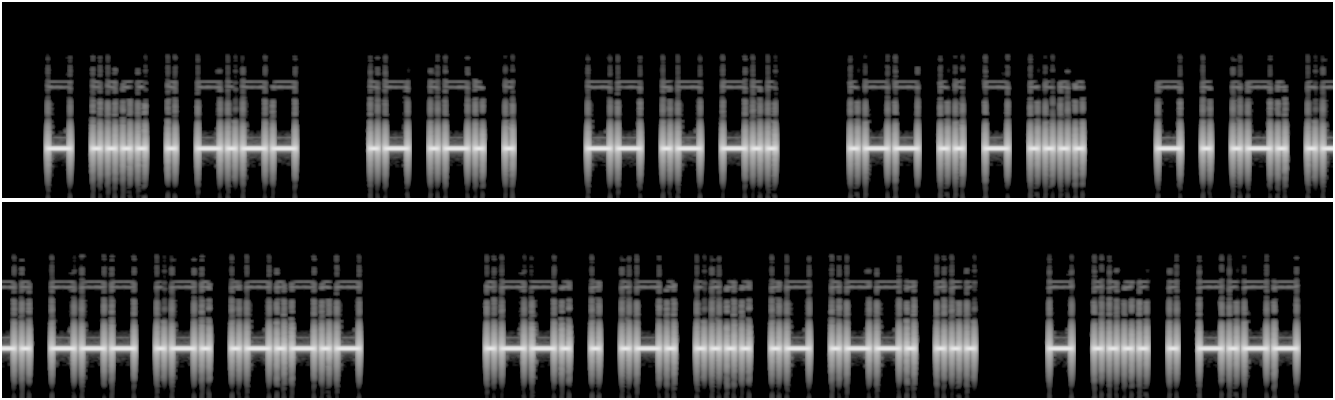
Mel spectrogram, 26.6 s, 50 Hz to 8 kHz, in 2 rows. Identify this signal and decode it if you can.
Morse code, heard as a keyed tone, about 16 wpm, 700 Hz. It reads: THEY ARE MAD WITH TERROR. PERHAPS THEY
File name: Book One / 07-Chapter 7 - 16 WPM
